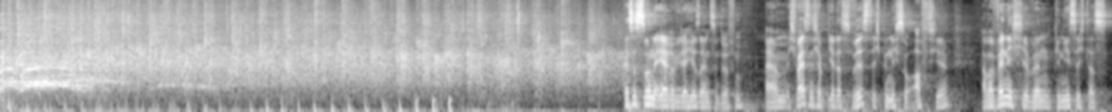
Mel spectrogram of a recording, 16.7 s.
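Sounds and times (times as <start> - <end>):
whooping and cheering: 0.0 - 6.8
crowd applause: 0.0 - 9.4
rhythmic clapping: 0.0 - 9.6
speech: 9.4 - 16.6.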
